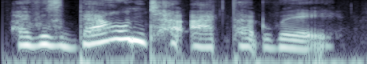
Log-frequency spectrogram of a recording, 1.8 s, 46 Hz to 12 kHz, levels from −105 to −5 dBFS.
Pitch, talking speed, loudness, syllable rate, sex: 250 Hz, 230 wpm, -16 LUFS, 4.8 syllables/s, female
